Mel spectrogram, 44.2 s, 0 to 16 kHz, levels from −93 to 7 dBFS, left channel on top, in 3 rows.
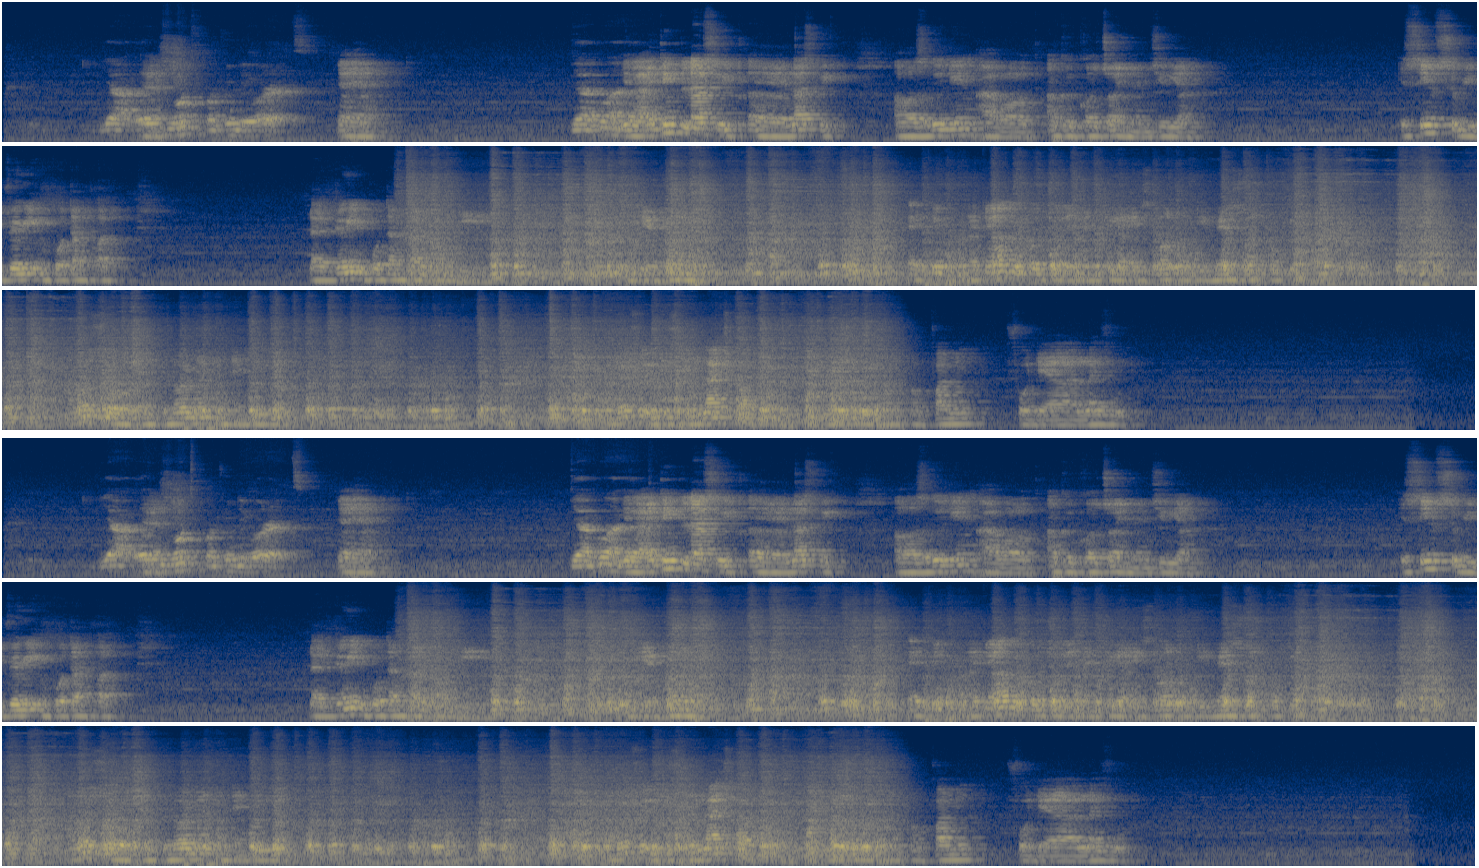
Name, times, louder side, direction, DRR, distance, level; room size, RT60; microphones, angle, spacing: voice 1, 1.0-2.8 5.7-6.4, right 2 dB, 70° right, 1 dB, 0.4 m, -30 dB
voice 2, 3.3-3.8 6.2-11.9 14.0-16.2 17.8-19.8 20.9-21.8 23.8-28.0 29.4-29.5 30.1-32.4 35.5-39.2 39.7-40.7, equal, 15° left, -3 dB, 0.4 m, -31 dB
sound 1, 18.7-38.5, equal, 65° left, 0.6 m, -31 dB
2.6 x 2.0 x 2.3 m, 0.78 s
head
